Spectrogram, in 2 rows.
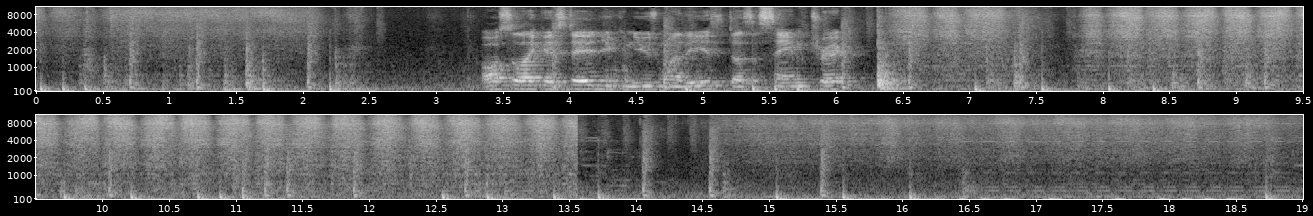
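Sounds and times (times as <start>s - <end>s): brush scrubbing snowboard base: 0.0s - 2.2s, 6.4s - 13.6s, 14.6s - 19.0s.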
